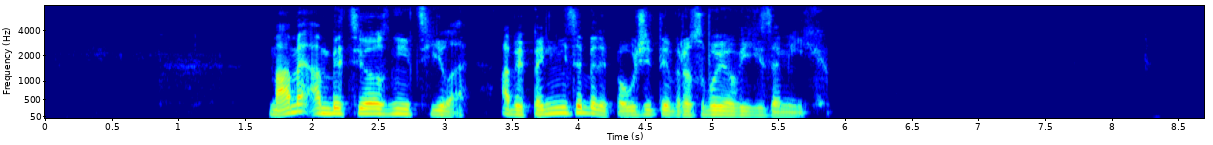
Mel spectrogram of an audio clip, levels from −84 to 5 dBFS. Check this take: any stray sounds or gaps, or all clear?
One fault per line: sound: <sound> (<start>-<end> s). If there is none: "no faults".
no faults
